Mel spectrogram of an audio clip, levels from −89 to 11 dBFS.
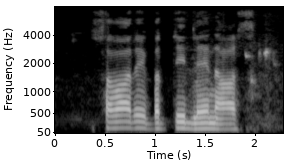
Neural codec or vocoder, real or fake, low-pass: none; real; 7.2 kHz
